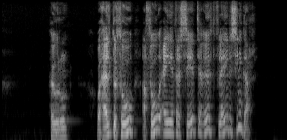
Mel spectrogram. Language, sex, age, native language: Icelandic, male, 40-49, Icelandic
